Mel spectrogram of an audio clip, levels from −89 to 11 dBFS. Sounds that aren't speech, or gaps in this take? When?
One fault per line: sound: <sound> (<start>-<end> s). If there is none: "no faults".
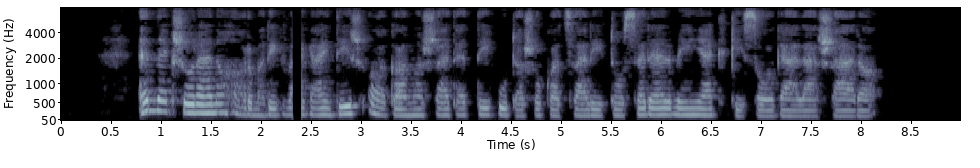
sound: dropout (2.3-2.4 s)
